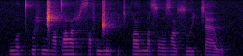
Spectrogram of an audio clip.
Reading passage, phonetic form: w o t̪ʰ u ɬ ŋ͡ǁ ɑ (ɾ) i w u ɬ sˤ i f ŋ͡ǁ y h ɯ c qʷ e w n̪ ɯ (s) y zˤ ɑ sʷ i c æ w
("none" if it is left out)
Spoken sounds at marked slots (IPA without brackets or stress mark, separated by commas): tˤ, sˤ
